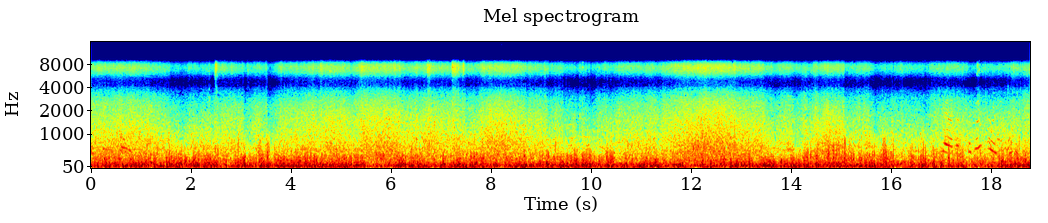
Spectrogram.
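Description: Small waves lap gently on a pebbly shore.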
